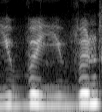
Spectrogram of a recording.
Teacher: கீழ் இதழும் மேல்வாய்ப்பல்லும் இணைவதால் பிறக்கும் எழுத்து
